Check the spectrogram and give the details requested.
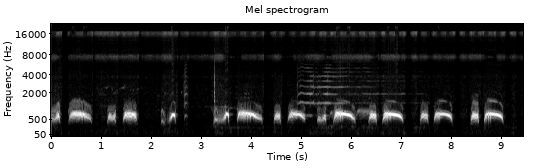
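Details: A moulting spotted dove used as a decoy, with a small two-note 'kuk' voice, sits in knee-high grass at the foot of a hill on an evening with rain coming: low, hollow paired coos about once a second, a faint higher whistle.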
